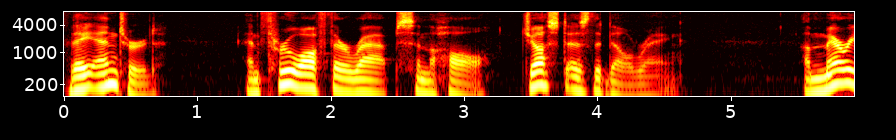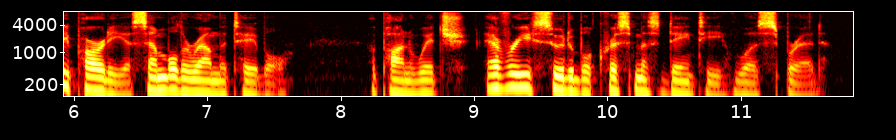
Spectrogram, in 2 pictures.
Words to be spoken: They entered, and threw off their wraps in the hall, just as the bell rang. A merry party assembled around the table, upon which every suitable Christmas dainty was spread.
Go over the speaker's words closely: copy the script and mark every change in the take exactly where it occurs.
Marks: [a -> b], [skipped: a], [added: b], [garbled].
They entered, and threw off their wraps in the hall, just as the bell rang. A merry party assembled around the table, upon which every suitable Christmas dainty was spread.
